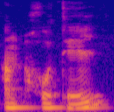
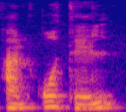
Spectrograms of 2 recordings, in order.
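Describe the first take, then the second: First: The H at the start is pronounced. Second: The H at the start is silent. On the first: The speaker calls it wrong. "Do not pronounce the H, it's not an hotel" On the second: The speaker calls it right. "it's an hotel"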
